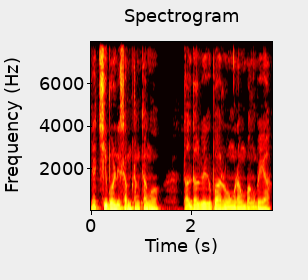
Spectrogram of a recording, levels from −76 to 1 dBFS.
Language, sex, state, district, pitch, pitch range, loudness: Garo, male, Meghalaya, North Garo Hills, 125 Hz, 110-135 Hz, -15 LUFS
